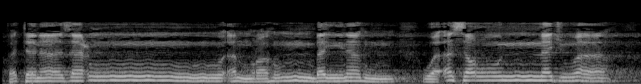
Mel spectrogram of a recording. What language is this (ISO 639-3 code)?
ara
